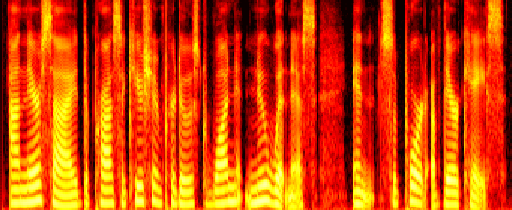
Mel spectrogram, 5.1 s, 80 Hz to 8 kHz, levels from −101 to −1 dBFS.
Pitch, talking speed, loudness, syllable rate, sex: 180 Hz, 165 wpm, -17 LUFS, 5.0 syllables/s, female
